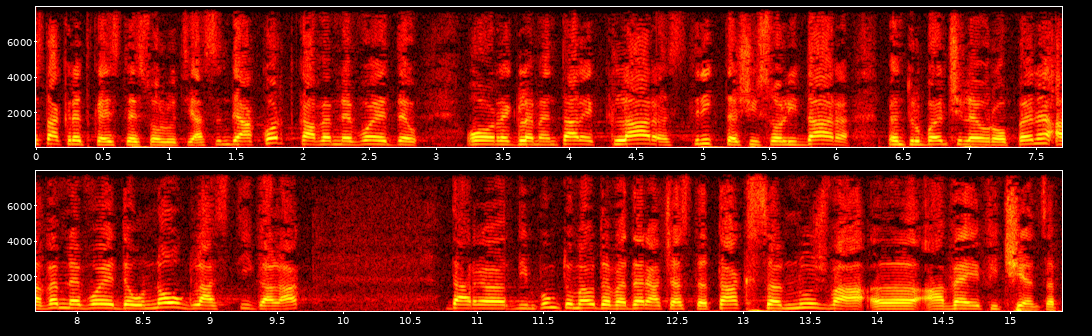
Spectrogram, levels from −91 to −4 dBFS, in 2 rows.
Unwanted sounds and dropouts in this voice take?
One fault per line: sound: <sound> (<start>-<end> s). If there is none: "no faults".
no faults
